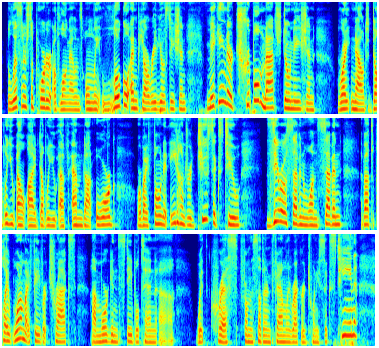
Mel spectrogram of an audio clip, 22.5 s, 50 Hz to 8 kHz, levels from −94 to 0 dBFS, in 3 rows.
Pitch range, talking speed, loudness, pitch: 170-225 Hz, 125 wpm, -18 LUFS, 185 Hz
